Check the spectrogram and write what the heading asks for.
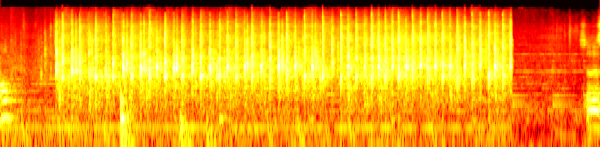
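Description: A small bottle of bronze gold airbrush paint shaken hard for about six seconds, giving a fast, even rattle that stops abruptly; the paint is being mixed before it goes into the gun.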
